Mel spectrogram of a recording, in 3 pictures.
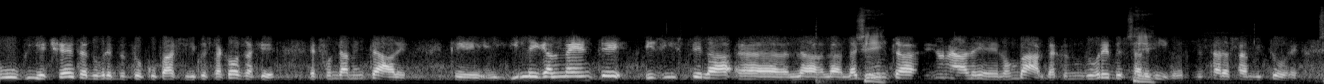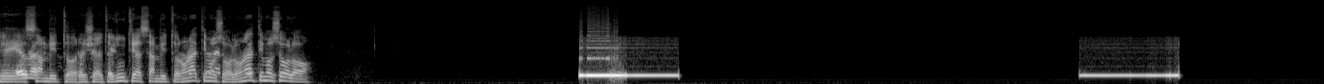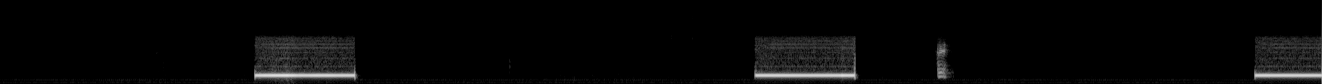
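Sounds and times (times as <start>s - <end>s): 
speech: 0.2s - 16.4s
telephone ringing tone: 19.0s - 20.1s, 24.0s - 25.1s, 29.0s - 30.1s, 34.0s - 35.1s, 39.0s - 39.6s.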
